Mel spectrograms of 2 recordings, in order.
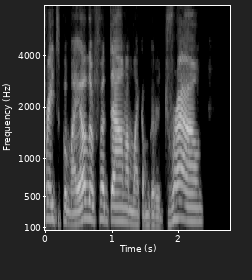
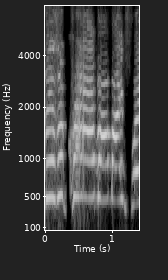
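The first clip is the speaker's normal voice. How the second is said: put-on scream, higher pitch and louder; 6 dB louder than usual. Retelling calling to mother about a crab on the foot: imitating own screaming. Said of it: "now I'm screaming for my mother".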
